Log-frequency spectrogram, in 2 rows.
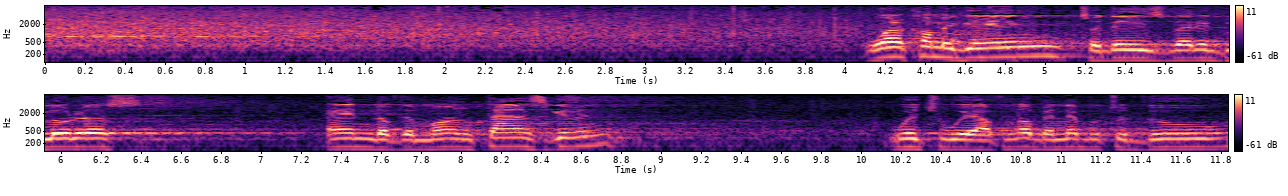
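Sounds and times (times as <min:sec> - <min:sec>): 
congregation applause during a church thanksgiving service: 0:00.0 - 0:04.5
speech: 0:04.1 - 0:06.6, 0:07.3 - 0:08.9, 0:10.1 - 0:11.8.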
